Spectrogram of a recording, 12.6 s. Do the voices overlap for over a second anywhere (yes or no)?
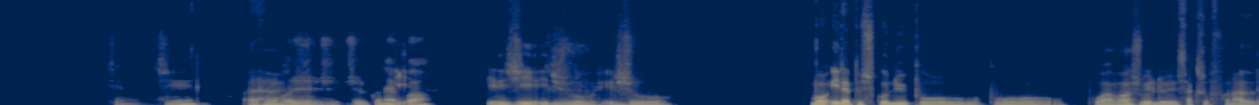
no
